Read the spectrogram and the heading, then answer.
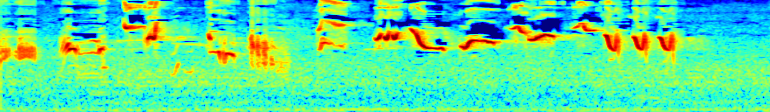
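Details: Siberian rubythroat, called si leher merah, singing in gacor style: a rapid, nearly unbroken stream of high chirps, bright whistles and short slurred notes that jump between pitches over four seconds.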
